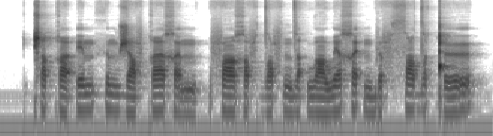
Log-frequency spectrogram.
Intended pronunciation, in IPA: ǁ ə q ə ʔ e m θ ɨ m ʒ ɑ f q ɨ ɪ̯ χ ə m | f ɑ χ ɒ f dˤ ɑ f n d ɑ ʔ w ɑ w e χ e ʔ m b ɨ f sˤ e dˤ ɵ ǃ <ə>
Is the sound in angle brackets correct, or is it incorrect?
incorrect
